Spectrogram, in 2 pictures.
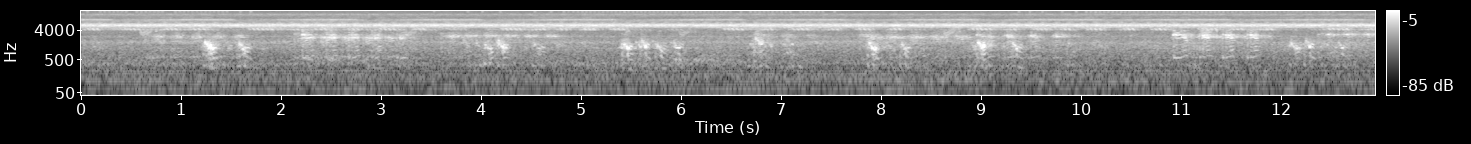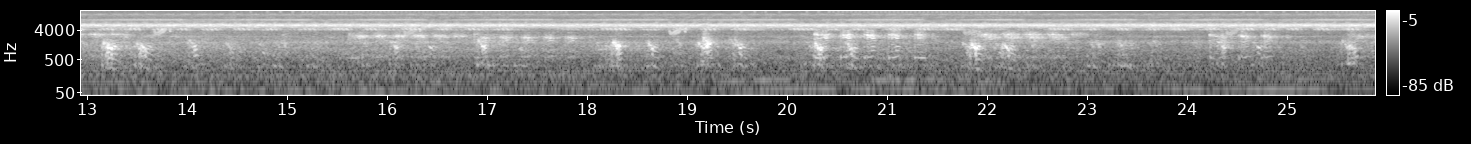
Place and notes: TaoMi River, Puli Township - Frogs sound
Dogs barking, Frogs chirping
Zoom H2n MS+XY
